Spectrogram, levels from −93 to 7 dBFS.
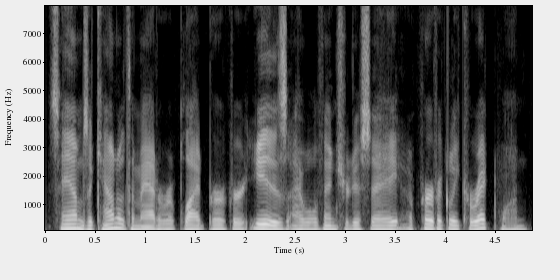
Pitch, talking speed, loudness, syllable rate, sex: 125 Hz, 210 wpm, -16 LUFS, 5.7 syllables/s, male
